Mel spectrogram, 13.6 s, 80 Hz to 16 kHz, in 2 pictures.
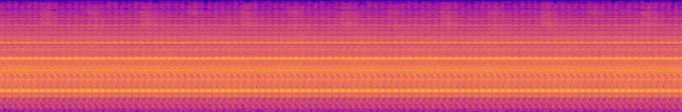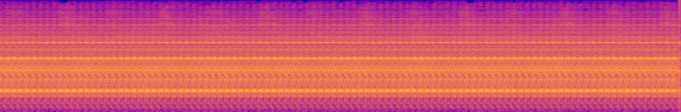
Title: "mri sounds" 2021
